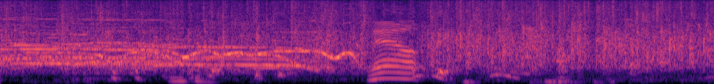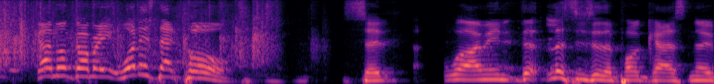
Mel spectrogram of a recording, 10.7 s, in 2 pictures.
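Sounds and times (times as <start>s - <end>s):
audience applause at a live show: 0.0s - 8.0s
speech: 0.8s - 4.4s, 5.6s - 7.2s, 8.0s - 10.7s.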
